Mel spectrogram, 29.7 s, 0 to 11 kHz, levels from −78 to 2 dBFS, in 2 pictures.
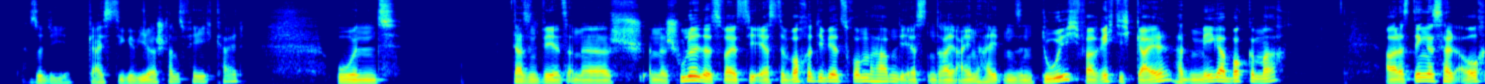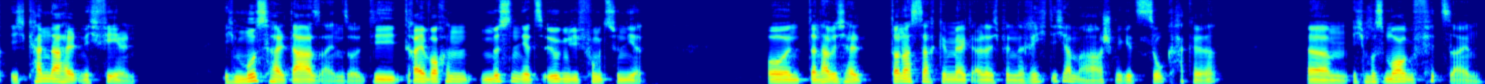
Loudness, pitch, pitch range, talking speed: -27 LUFS, 100 Hz, 95-110 Hz, 175 wpm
